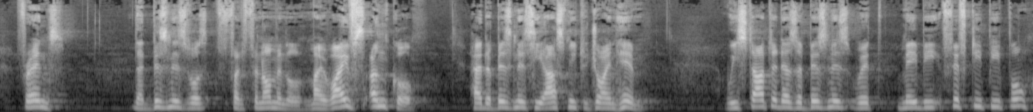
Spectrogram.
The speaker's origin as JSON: {"language": "English", "country": "Kenya", "tie": "born or raised there", "also_born_or_lived": "London", "moved": "yes", "said": "I'm of Indian origin, but I wasn't born in India. I was born in Kenya"}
